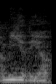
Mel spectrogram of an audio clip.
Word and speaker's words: Amyleigh: Well, it's pronounced Amelia, but everyone calls her Amy.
